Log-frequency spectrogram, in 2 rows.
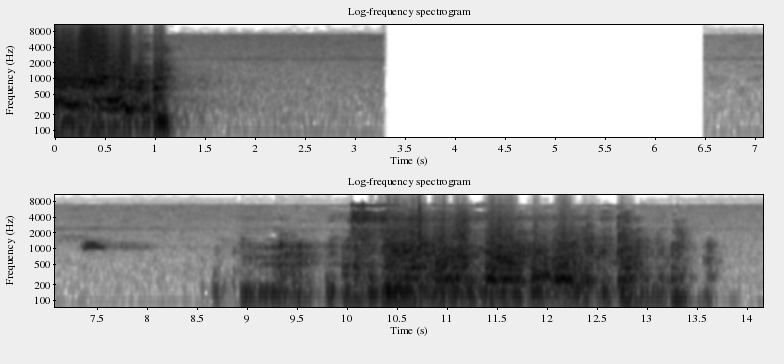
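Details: Male lion at Nkorho, 29 September 2008: a loud, rough burst opens, then silence, then a long run of deep, rasping, pulsed grunts rising and falling over about five seconds before fading out.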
